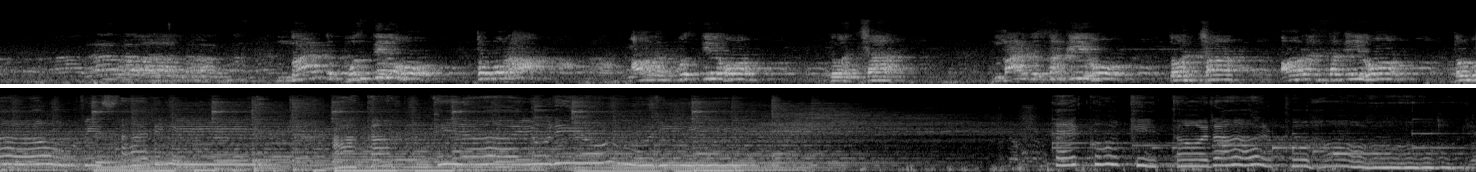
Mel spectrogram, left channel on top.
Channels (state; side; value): different; both; correlation 0.00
